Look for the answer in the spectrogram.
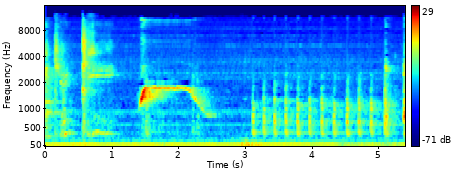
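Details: Talking common hill myna associated with Afrikaans speech gives one clear whistle that rises quickly, holds level, then slides downward, followed by a steady run of short, evenly spaced knocking clicks over a low indoor hum.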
